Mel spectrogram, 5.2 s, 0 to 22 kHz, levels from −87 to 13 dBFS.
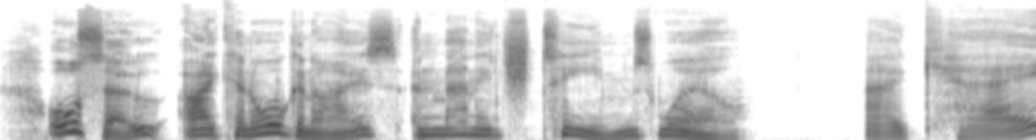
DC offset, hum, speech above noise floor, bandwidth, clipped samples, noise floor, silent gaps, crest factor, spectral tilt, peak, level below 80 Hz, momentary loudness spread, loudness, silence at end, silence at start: under 0.1%; none; 56 dB; 18 kHz; under 0.1%; -81 dBFS; none; 18 dB; -4.5 dB/octave; -8 dBFS; -64 dBFS; 13 LU; -25 LUFS; 0 s; 0.05 s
